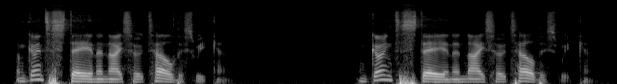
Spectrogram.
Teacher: the strong words are going and stay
